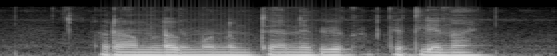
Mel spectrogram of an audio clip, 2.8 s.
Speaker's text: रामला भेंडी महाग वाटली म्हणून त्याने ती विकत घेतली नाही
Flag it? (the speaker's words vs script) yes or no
yes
